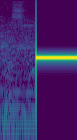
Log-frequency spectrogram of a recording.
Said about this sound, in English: Should I just put a bleep right before that?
